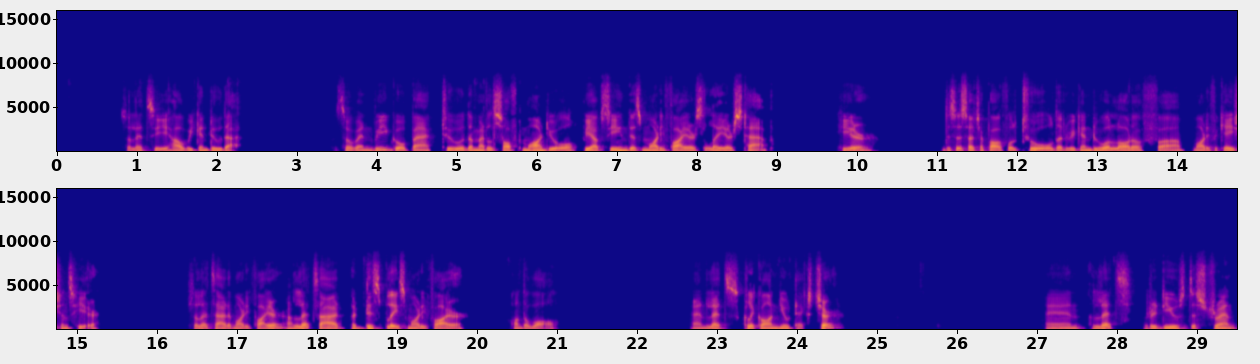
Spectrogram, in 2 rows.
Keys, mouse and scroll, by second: 0.7-2.0 drag, 3.4 shift+middle click, 3.4 scroll down 2, 3.8-4.6 scroll up 2, 5.0 click, 16.1-20.4 drag, 23.4 click, 24.6-26.5 scroll down 4, 26.5 scroll down 1, 27.6-29.4 drag.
